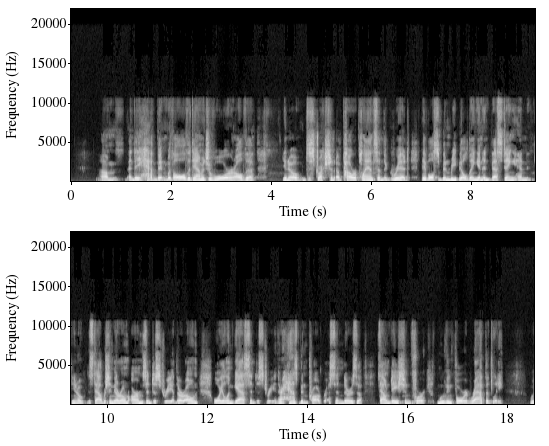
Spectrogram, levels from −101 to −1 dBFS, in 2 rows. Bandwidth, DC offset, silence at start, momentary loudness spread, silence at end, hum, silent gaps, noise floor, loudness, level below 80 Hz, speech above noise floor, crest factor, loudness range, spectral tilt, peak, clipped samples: 11 kHz; under 0.1%; 0.55 s; 7 LU; 0 s; none; none; -58 dBFS; -16 LUFS; -62 dBFS; 43 dB; 12 dB; 2 LU; -5 dB/octave; -4 dBFS; under 0.1%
